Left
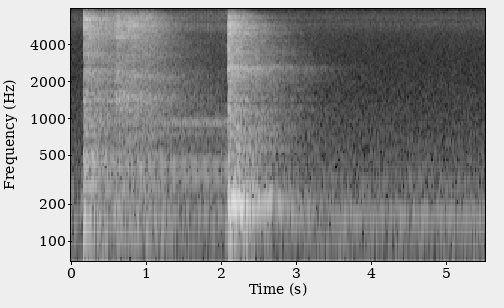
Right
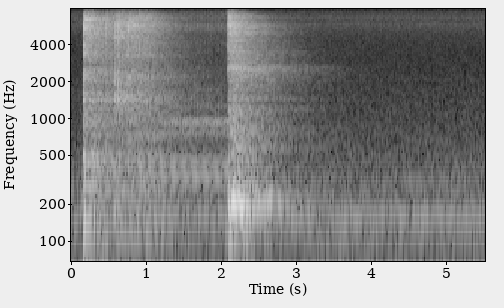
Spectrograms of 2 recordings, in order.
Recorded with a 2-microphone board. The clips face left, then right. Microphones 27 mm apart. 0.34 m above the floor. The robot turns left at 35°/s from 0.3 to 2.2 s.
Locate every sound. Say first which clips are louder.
0.2 s a dropped coin: right 2 dB; 45° right (ahead or behind), 1.7 m; by 1.1 s 75° right (ahead or behind), 1.7 m
2.1 s crushing: left 1 dB; 30° left (ahead or behind), 4 m; by 2.3 s 35° left (ahead or behind), 4 m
